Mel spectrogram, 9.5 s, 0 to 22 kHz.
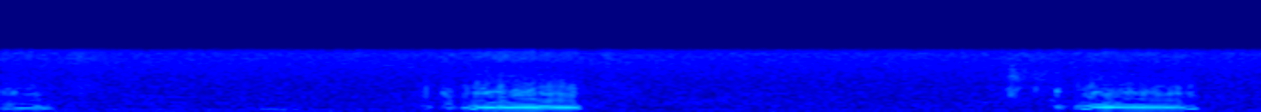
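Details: An 11 kg Pomeranian snoring in its sleep, the owner comparing it to an old man: two deep, droning snores about five seconds apart, each a second long, over quiet room hiss with faint breaths between.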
